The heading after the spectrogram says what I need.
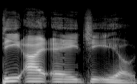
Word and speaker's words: Diageo: I'm sure I'm mispronouncing it. D-I-A-G-E-O, Diageo, to acquire high-end tequila brand De Leon.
